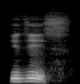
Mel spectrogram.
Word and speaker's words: aegis: जैसे देखिए, जैसे AEGIS, इजिस है ना, शब्द का उच्चारण ए ये है ना पहले, इसका उच्चारण क्या हो जाएगा, ए।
